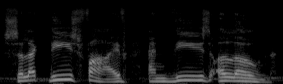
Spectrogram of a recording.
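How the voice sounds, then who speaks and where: An actor playing an ancient, enigmatic wizard in a fantasy video game, speaking in a measured, theatrical and wryly weary way. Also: male voice, on the high side, expressive, faint music behind. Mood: solemn, cryptic.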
